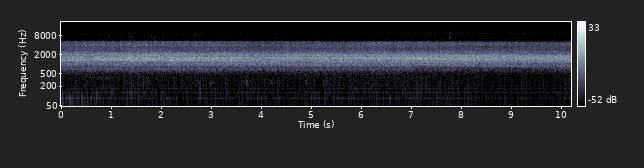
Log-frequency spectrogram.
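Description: HO-scale EMD SW1500 model switcher locomotive running slowly with two boxcars in tow: a steady midrange drone with no bass, from the model's motor and running gear on the track and its onboard sound.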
